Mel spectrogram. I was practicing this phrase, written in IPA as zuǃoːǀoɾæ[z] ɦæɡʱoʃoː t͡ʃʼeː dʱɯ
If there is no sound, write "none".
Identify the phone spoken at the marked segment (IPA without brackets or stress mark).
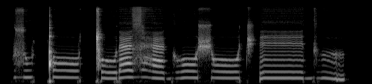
z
